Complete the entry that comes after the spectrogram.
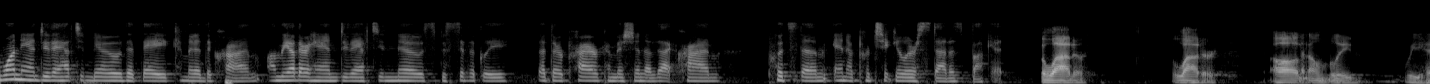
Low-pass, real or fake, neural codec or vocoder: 7.2 kHz; fake; codec, 16 kHz, 2 kbps, X-Codec, HuBERT features, trained on general audio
